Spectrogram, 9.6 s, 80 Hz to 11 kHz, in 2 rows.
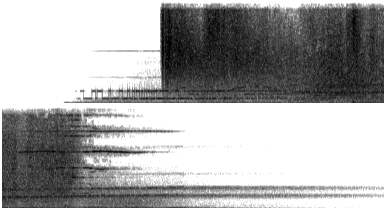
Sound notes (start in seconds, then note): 2.0 electric shatter sound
